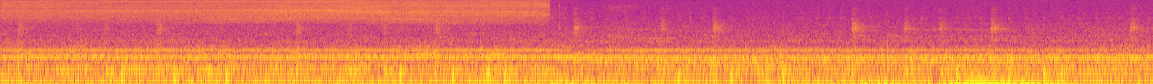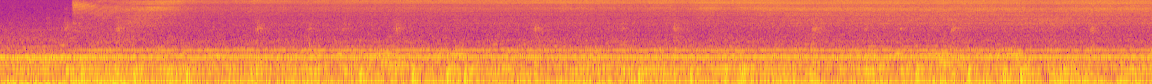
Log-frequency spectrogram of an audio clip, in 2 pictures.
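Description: An airbrush hisses steadily as it sprays.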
